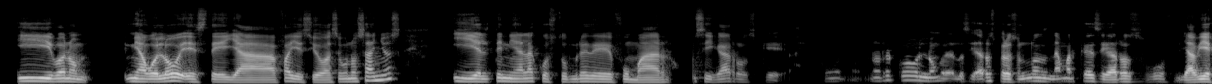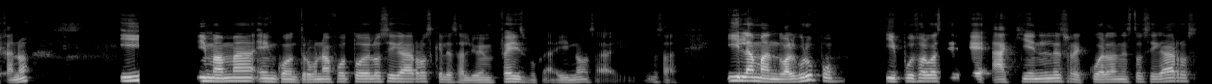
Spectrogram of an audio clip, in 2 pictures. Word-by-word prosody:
Y 150 -1 +5
bueno, 135 -5 +1 0.3
mi 145 -1 +1
abuelo, 135 +5 +6
este, 115 -2 0
ya 105 0 +2
falleció 115 -7 -2
hace 110 +4 -6
unos 140 +1 -3
años, 210 +9 -1 0.5
y 140 -3 +1
él 130 -1 -1
tenía 145 -3 0
la 145 0 -1
costumbre 135 -1 -6
de 125 -3 -1
fumar 110 -2 -2 0.2
cigarros 125 -4 -9
que, - - -20
ay, - - -37 0.2
cómo, 285 +1 -22
no - - -37
no 155 - -13
recuerdo 200 -1 -8
el 170 - -3
nombre 155 +1 -6
de - - -8
los - - -13
cigarros, 165 0 -4
pero, 130 -5 +1
son 130 0 -7
unos, 155 0 -3
una 125 0 -4
marca 145 +1 -5
de 150 - +1
cigarros, 125 +2 -1
uf, 125 0 -14
ya 110 0 +3
vieja, 125 +2 +3
¿no?, - - -1 0.9
y 175 +3 +4 0.6
mi 165 - +4
mamá 155 +1 +5
encontró 125 -5 -1
una 125 +1 0
foto 135 +1 -2
de 130 - +2
los 135 +1 -3
cigarros 135 -1 0
que - - -8
le 110 - -5
salió 100 -1 -6
en 105 0 -6
Facebook 125 -7 -2
ahí, 105 +1 -10
¿no?, 115 +3 -7
o - - -15
sea, 105 - -15
y - - -36 0.3
no - - -20
sabe. - - -16 0.5
Y 180 0 +5
la 175 -1 +9
mandó 130 -6 +5
al 125 - +5
grupo 160 -6 0 0.4
y 145 -1 +1
puso 150 0 -2
algo 150 0 +4
así 145 - -3 0.2
que, 130 - +1
¿a 120 0 0
quién 130 +3 -2
les 145 -1 -2
recuerdan 120 0 -3
estos 130 +2 -11
cigarros? 150 +4 -2
135 Hz, 190 wpm, -22 LUFS, 120-150 Hz, 0.9 s, la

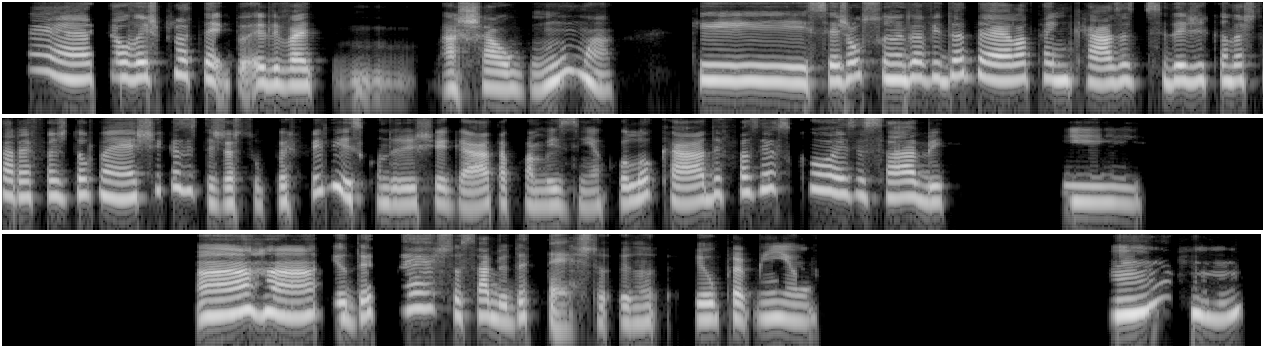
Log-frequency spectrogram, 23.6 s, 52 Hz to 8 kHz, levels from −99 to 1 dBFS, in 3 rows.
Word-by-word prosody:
É, 280 -10 +2
talvez 265 -1 +2
pra 290 +2 -2
ter 260 -6 -1
ele 210 -1 +1
vai 195 -1 +3 0.8
achar 170 +2 -1
alguma 175 - 0 0.5
que 230 -3 +3
seja 230 +5 +1
o - - -3
sonho 260 -4 +2
da 270 +1 +3
vida 265 +3 0
dela, 245 -4 +4
estar 255 +1 -4
em 240 -1 +3
casa, 220 0 +1
se 225 - -11
dedicando 235 +1 +1
às 235 - -5
tarefas 235 -1 -3
domésticas 245 +6 -2
e - - -3
esteja 175 - -4
super 170 +2 -9
feliz; 285 - -1
quando 180 -5 -8
ele 170 +1 -2
chegar 160 -4 -1
estar 175 0 -6
com 170 0 -13
a - - -4
mesinha 155 -1 -7
colocada 195 0 0
e - - -5
fazer 285 +5 -4
as 335 0 -5
coisas, 275 -9 -2
sabe. 225 -5 0 0.7
E 185 -2 -4 2.0
Aham. 210 0 +7
Eu 185 - 0
detesto, 255 - -3
sabe, 200 -3 0
eu - - -3
detesto. 155 - -6
Eu 150 - -4
na 155 +2 -7 0.2
eu 175 0 +1
pra 180 -2 0
mim, 185 0 -2
é. - - -8 1.9
Uhum. 225 - +2
225 Hz, 135 wpm, -23 LUFS, 185-255 Hz, 2.0 s, Aham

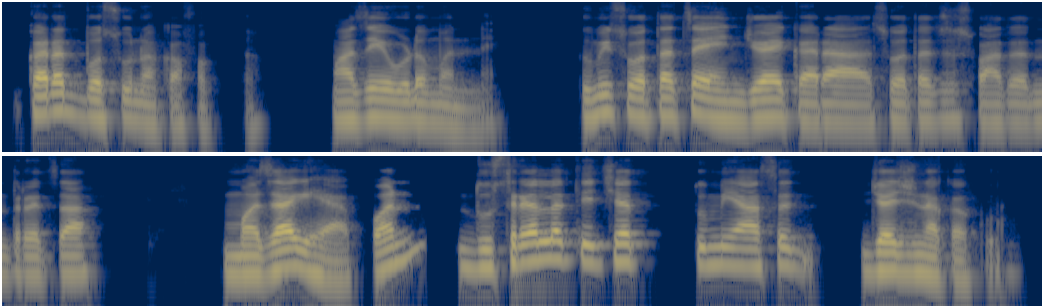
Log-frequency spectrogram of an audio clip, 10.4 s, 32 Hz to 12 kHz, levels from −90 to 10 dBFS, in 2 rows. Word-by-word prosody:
करत 150 0 +5
बसू 125 0 -2
नका, 105 -4 -7
फक्त - - -19 0.4
माझं 120 +2 -1
एवढं 120 -3 -1
म्हणणं 95 -3 -10
आहे. 105 - -25 0.4
तुम्ही 150 +5 -2
स्वतःचा 140 0 +1
एन्जॉय 125 0 +3
करा. 110 -3 0
स्वतःच्या 115 +1 -6
स्वातंत्र्याचा 115 0 -4 0.8
मजा 125 +6 +7
घ्या. 115 -10 0
पण 205 - +2 0.3
दुसऱ्याला 180 +8 +4
त्याच्यात 185 +1 +3 0.3
तुम्ही 165 0 -2
असं 155 0 0 0.3
जज् 135 -2 +4
नका 110 -4 -2
करू. 120 +5 -19
125 Hz, 140 wpm, -25 LUFS, 115-150 Hz, 0.8 s, मजा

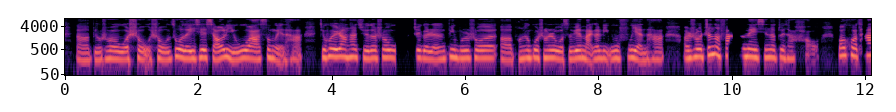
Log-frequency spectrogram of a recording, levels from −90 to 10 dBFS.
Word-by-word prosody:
呃， 180 -2 -7
比 190 0 -9
如 185 - -4
说 210 0 -2
我 195 0 0
手 220 +2 -3
手 200 -2 -2
做 245 +4 +3
的 215 -1 +5
一 - - +3
些 230 +2 +3
小 220 -1 0
礼 235 -6 +2
物 205 +4 +2
啊 205 -3 +2
送 230 +1 -1
给 180 -4 -5
她， - - -9 0.2
就 235 - +1
会 250 +1 +6
让 250 -1 +5
她 245 +1 +1
觉 225 -2 -1
得 220 +1 +1
说， 235 +2 +1 0.4
这 230 - 0
个 215 -1 +1
人 195 +1 -2
并 235 +2 0
不 215 0 -1
是 220 - +1
说， 220 -1 -1
呃， 185 -2 -6
朋 205 +4 -6
友 225 - +1
过 230 0 +2
生 225 +1 -1
日， 225 - +3
我 210 -2 +3
随 205 +1 -4
便 225 +2 +4
买 220 - 0
个 205 +1 -2
礼 215 -1 -3
物 215 +1 -1
敷 230 +3 -7
衍 200 -7 +1
她， 190 0 -7 0.3
而 215 - -1
是 225 - -1
说 250 0 +4
真 290 +6 +3
的 300 -3 +3
发 255 - -5 0.2
自 255 - -2
内 245 -2 +4
心 235 +1 -3
地 235 -1 +1
对 230 +1 -3
她 210 -1 -5
好。 - - -16 0.2
包 275 0 +1
括 280 -2 +1
她 - - -15
220 Hz, 315 characters per minute, -22 LUFS, 205-235 Hz, 0.4 s, 会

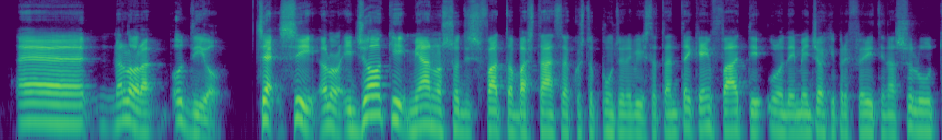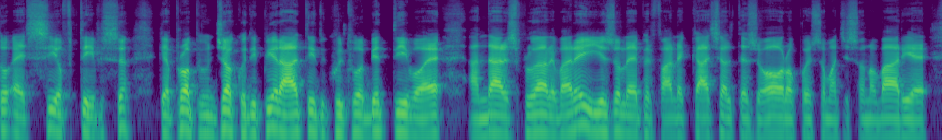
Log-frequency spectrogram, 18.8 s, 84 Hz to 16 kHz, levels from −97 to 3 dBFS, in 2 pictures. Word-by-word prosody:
Ehm, 160 -4 +4
allora, 135 -8 +1
oddio, 115 - -4 0.3
cioè - - +5
sì, - - +3
allora - - 0
i 130 0 0
giochi 205 - +4
mi 130 - -1
hanno 150 -3 +5
soddisfatto 130 0 -1
abbastanza 115 0 +1
da 115 - -7
questo 110 -1 -12
punto 115 -2 -8
di 110 - -6
vista, 110 -1 -7
tant'è 115 +5 -4
che 130 - -4
infatti 125 -3 0
uno 125 -3 -5
dei 110 0 -3
miei 115 0 -3
giochi 120 +1 -5
preferiti 115 0 -7
in 110 - -10
assoluto 125 +1 -5
è - - 0
Sea 130 +4 -2
of - - -10
Thieves, 115 +5 -3 0.3
che - - -3
è - - -4
proprio 130 -5 +1
un 105 -1 -6
gioco 120 +2 +2
di 110 0 -4
pirati 120 -3 +5
di 110 -1 -11
cui 110 +3 -5
il - - -10
tuo 115 -1 -2
obiettivo 115 -1 -1
è 105 +2 +5 0.3
andare 95 +3 +3
a - - +3
esplorare 110 +1 0
varie 110 +7 +2
isole 115 -5 0
per 100 -3 -9
fare 95 +1 -2
le 100 -1 -5
cacce 95 0 -1
al 95 - -4
tesoro. 95 +1 -1
Poi 95 - -8
insomma 95 0 -8
ci 90 - -18
sono 95 -1 -9
varie, 95 -1 +1
115 Hz, 190 wpm, -24 LUFS, 105-130 Hz, 0.3 s, cioè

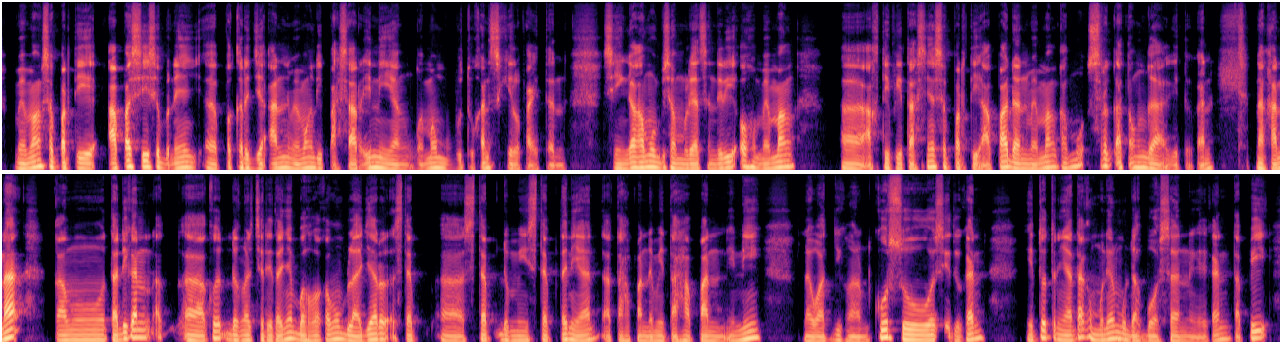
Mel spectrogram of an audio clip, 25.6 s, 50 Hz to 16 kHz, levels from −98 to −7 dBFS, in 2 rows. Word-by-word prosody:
memang 110 +7 +4
seperti 110 -5 +2 0.2
apa, 100 +6 +6
sih, 130 0 +4
sebenarnya, 115 +1 +1
eee, 95 -4 -1
pekerjaan 100 0 0
memang 105 +3 +1
di 100 - -1
pasar 95 0 -1
ini, 105 -2 +2
yang 90 0 -5
memang 105 +5 -2
membutuhkan 100 +3 -5
skill 95 -5 -4
Python. 85 +2 -7 0.3
Sehingga 100 +3 +1
kamu 120 +1 +5
bisa 110 -1 +1
melihat 95 -1 +1
sendiri, 100 +5 0
oh, 130 -2 +2
memang, 115 +6 +2 0.5
eee, 95 -2 +1
aktivitasnya 100 +3 -1
seperti - - -2
apa 105 +10 +3
dan 105 -4 +3
memang 105 +6 0
kamu 125 +6 -2
sreg 150 -1 -1
atau 110 +1 -1
nggak, 105 -6 +1
gitu, - - -16
kan. 100 +6 -5 0.4
Nah, - - +3
karena - - +6 0.3
kamu 110 +1 0
tadi, 110 +7 +3
kan, 160 0 +5
ek - - -6 0.2
e - - -3
aku 100 - -2
dengar 105 -2 0
ceritanya 100 +3 0
bahwa 100 -6 0
kamu 120 +2 +1
belajar 110 +6 +3
step, - - -4 0.2
eee, 95 -2 -2
step 105 +2 -2
demi 100 -2 -2
step 100 - -4
ini, 120 -3 +2
kan, 110 - 0
eee, - - -4
tahapan 95 0 -4
demi 95 0 -2
tahapan 95 +1 -1 0.2
ini, 130 +11 +1 0.4
lewat 90 +3 -2
jaringan 90 -4 -4
kursus 110 -9 +4
itu, 95 -3 -6
kan. 125 - +1 0.4
Itu 105 +8 +1
ternyata 105 -1 +1
kemudian 125 -4 +1
mudah 100 -6 -1
bosan 95 0 -3
gitu, 80 0 -7
kan, 115 +5 -2
tapi 150 +2 0
105 Hz, 170 wpm, -22 LUFS, 95-115 Hz, 0.5 s, apa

